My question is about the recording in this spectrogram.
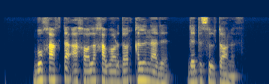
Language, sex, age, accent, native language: Uzbek, male, 18-24, Surxondaryo, Uzbek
